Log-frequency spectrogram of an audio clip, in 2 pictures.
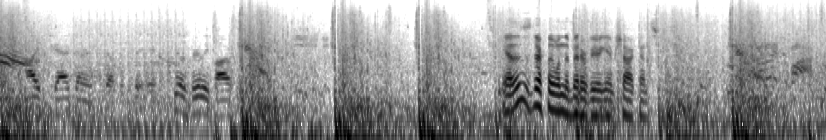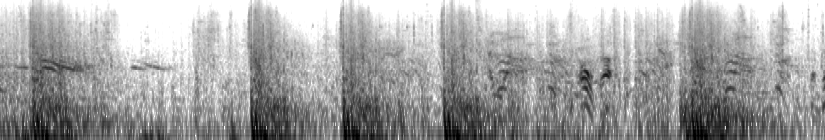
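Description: Gunfire bursts out in short, loud volleys.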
